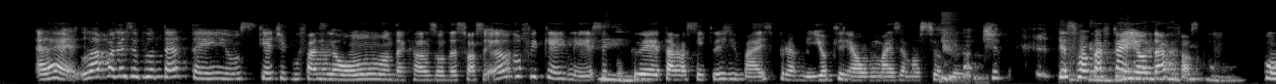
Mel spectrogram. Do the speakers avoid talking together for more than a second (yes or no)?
no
